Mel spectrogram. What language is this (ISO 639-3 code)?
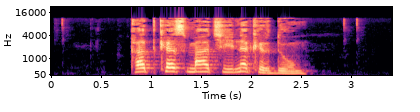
ckb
